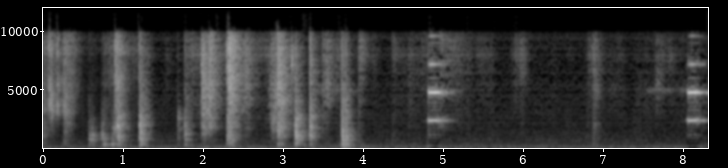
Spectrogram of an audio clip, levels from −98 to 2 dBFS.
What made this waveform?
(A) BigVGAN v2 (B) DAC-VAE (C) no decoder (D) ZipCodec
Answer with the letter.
B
